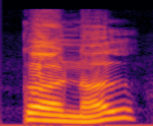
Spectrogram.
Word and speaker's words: colonel: Colonel, it is pronounced as what? Colonel, and the actual spelling is colonel.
